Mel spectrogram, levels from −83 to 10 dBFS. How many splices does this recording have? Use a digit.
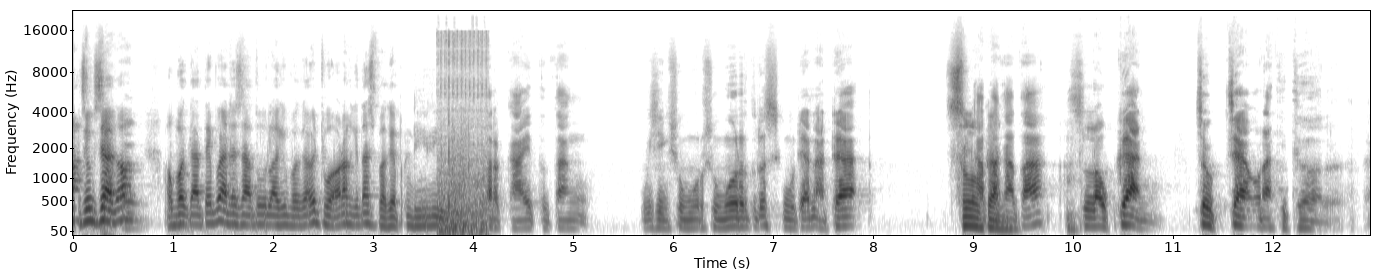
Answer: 1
